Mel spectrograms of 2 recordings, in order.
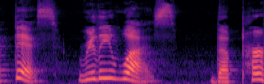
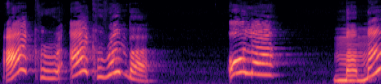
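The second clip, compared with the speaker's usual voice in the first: very high, loud squeaky newborn chick; baby chick voice; 10 semitones higher, 6 dB louder than usual. Acted. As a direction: greet mama like a fresh chick.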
